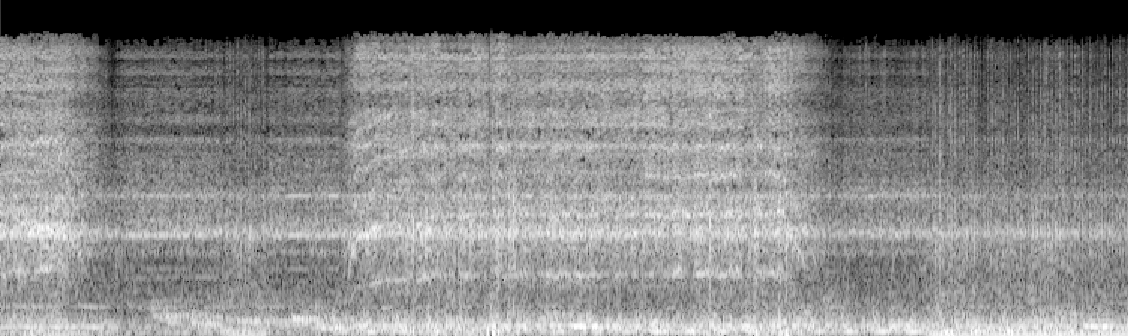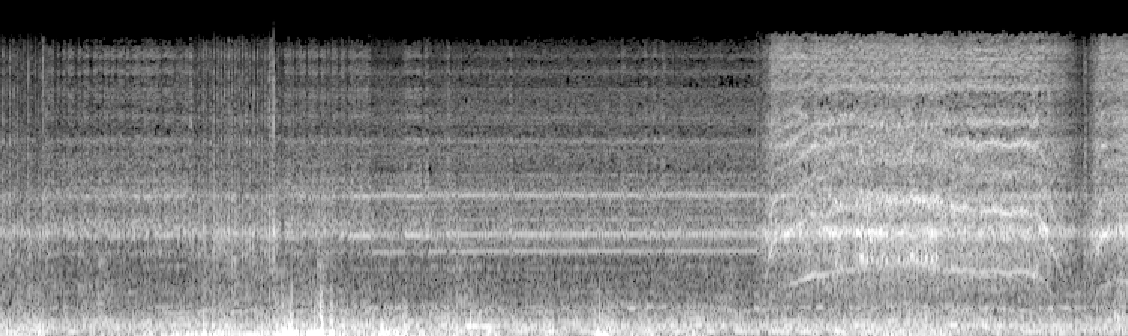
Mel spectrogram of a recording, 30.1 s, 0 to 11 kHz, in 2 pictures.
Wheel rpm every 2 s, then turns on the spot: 100, 0, 80, 160, 160, 70, 10, 20, 0, 10, 0, 0, 20, 150, 120.
12-16 18-20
